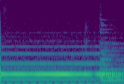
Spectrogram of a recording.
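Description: Contemporary chamber music: bass clarinet and bass trombone holding long, steady notes together, with a brief dip in loudness just before the end.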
